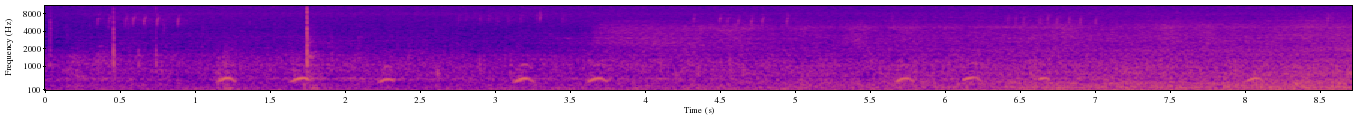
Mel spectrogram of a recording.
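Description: A bird calling faintly in short, low hooting notes, often in pairs about half a second apart, repeated every second or two. A low rumbling noise grows louder near the end.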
